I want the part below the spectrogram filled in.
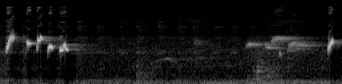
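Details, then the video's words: Red-whiskered bulbul singing in a phrasing style praised as fine and light: five clipped, bright whistled notes in quick succession, a near-silent gap, then softer warbled notes and one final sharp whistle. "สำนวนดี ปากเบานกดาวรุ่ง"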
